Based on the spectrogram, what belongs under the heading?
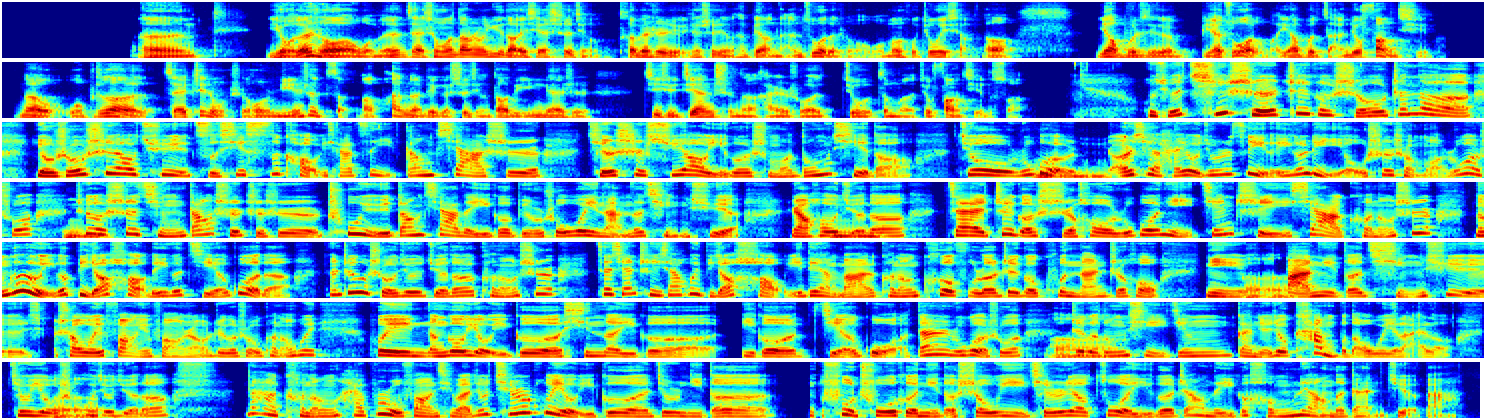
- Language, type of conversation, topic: Chinese, podcast, 你如何判断该坚持还是该放弃呢?
- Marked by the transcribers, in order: teeth sucking; teeth sucking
